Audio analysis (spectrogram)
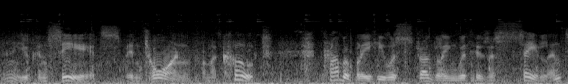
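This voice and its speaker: A shrewd, exasperated colonial investigator in a radio mystery. His fairly low voice is lively, probing and argumentative. The old recording has clear noise. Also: moderate pace. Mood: impatient, probing. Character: exasperated, shrewd colonial gentleman amateur detective. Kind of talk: 1970s radio drama acting.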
